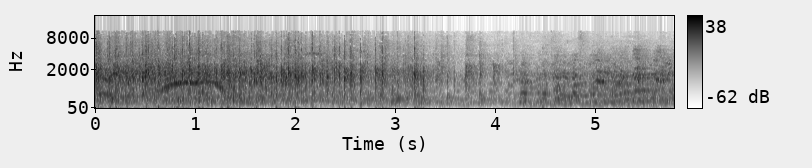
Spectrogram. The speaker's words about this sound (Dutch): Een groot applaus voor Roelof, onze winnaar van de Bijbelquiz.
